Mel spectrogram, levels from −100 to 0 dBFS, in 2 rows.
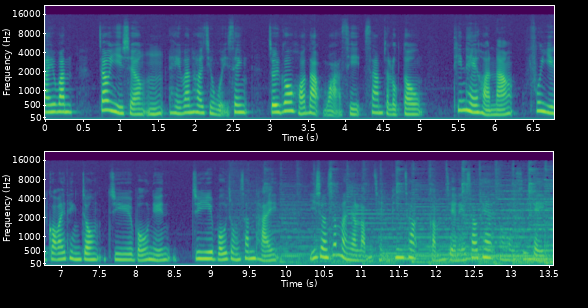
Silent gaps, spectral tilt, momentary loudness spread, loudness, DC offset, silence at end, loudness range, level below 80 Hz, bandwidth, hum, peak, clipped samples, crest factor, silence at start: none; -6 dB/octave; 8 LU; -22 LUFS; 0.3%; 0 s; 1 LU; -50 dBFS; 16 kHz; none; -4 dBFS; under 0.1%; 18 dB; 0 s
